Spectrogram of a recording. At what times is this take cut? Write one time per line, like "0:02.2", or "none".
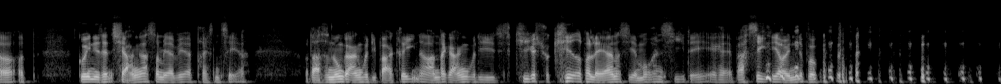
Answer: none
